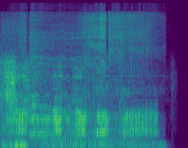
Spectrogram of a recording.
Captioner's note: laughs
